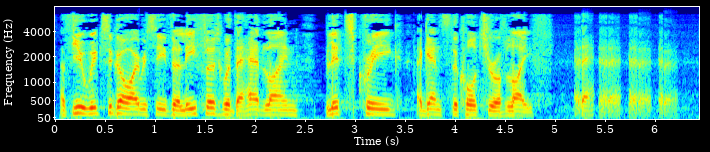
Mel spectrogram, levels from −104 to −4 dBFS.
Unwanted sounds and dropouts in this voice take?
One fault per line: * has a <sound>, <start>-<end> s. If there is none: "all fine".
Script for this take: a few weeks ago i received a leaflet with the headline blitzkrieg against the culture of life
* has a laugh, 5.2-6.2 s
